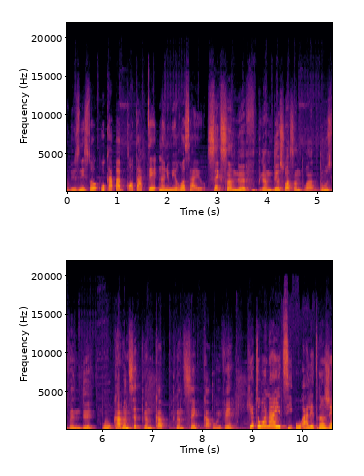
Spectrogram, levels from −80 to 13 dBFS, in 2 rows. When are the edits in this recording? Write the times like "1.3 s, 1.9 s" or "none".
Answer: none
